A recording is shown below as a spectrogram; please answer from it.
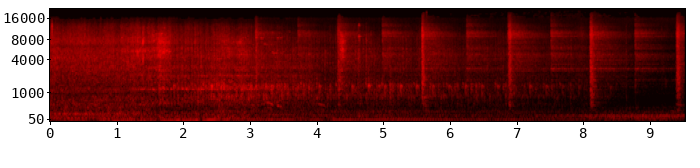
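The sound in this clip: A city bus pulls up and idles, its deep engine rumble steady throughout, broken by a few sharp hissing or clicking bursts in the later part.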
